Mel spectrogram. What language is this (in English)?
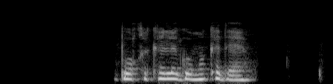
Central Kurdish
